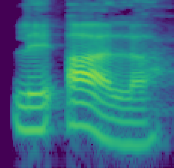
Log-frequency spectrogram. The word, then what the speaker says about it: halles: Again, you don't pronounce the H sound like in English.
